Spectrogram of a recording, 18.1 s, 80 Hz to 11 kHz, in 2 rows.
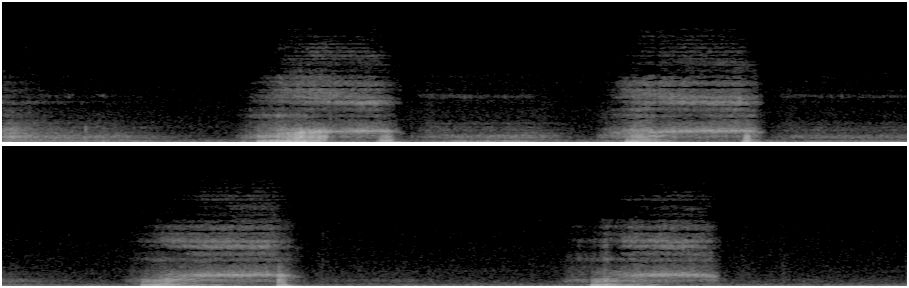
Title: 🐽 本日のイビキ / Snoring Sleep Sound 2025/03/31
